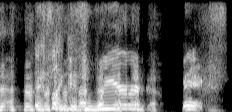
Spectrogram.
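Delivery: high, slow, strange drawn-out voice; weird noise. Retold or imitated. Podcast host mimicking a bizarre action-movie face noise, slow and high. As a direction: mimic a bizarre screaming ghost. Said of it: "makes a weird noise".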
